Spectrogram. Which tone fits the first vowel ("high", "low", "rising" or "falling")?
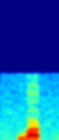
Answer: low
